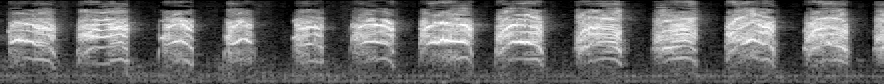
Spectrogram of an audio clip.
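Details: Black drongo lure call used for trapping birds: about a dozen harsh, buzzy, arched notes, each roughly a quarter-second long, repeated steadily almost three times per second, with no other sounds.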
